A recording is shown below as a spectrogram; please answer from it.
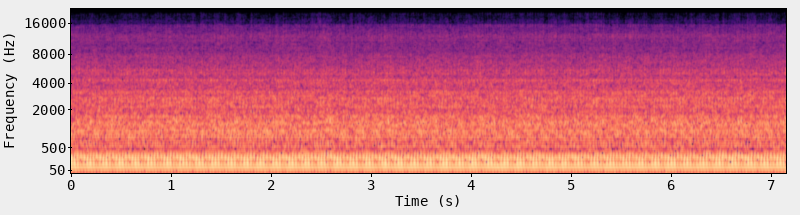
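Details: Coleman Powermate Pulse 1850 generator, about 23 years old, after fuel-system and carburetor repair (previously ran rough). An even unbroken drone at constant speed with no surging, misses or knocks; normal running, engine sounds good.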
